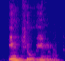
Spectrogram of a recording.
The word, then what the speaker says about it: inquilino: Yeah, but generally we don't pronounce the U. So it just generally most people saying inkuline ink.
